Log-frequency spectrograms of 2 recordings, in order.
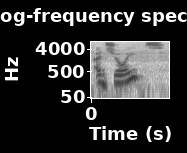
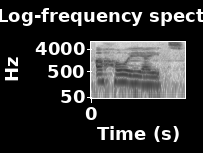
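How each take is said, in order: First: The J is said as a J sound. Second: The J is said as an H sound. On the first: "if I'm saying that correctly" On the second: "a different pronunciation with the J, pronounced ahoite"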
